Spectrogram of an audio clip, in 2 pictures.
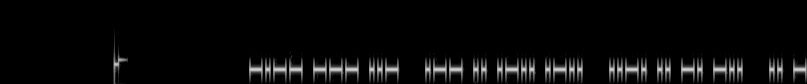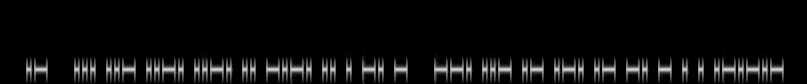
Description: Morse code, heard as a keyed tone, about 30 wpm, 700 Hz. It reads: YOU WILL FIND IT A SUFFICIENT GUARANTEE.
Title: Sentences from Top 1600 Words 30wpm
